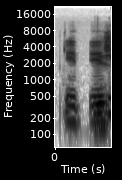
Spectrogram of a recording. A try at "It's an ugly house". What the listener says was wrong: Okay, again, so it is correct, but we must pronounce it in the way it's written, and it's written it's. So it's an ugly house.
